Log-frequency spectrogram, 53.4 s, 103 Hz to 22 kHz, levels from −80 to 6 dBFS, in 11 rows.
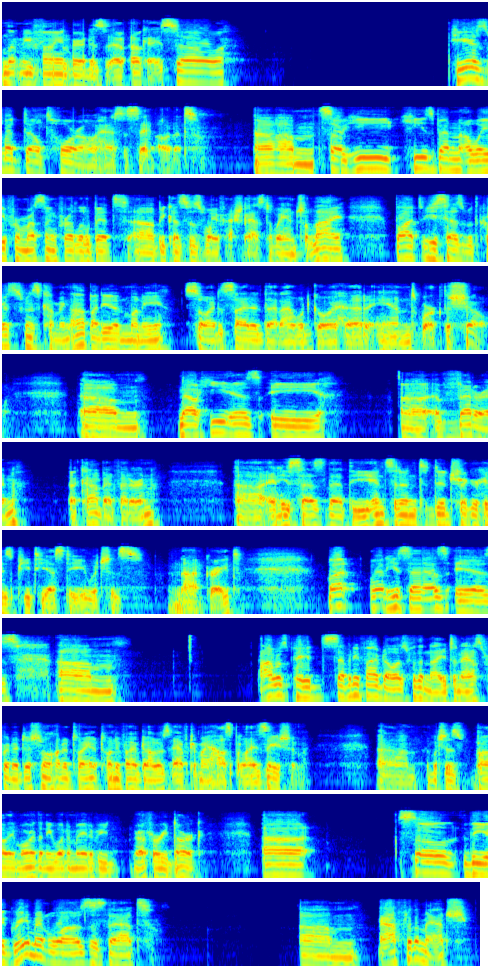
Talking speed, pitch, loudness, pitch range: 150 wpm, 115 Hz, -19 LUFS, 105-135 Hz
